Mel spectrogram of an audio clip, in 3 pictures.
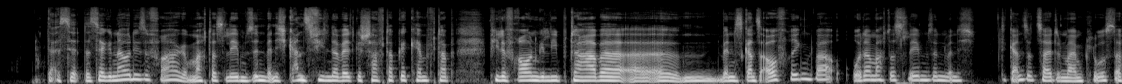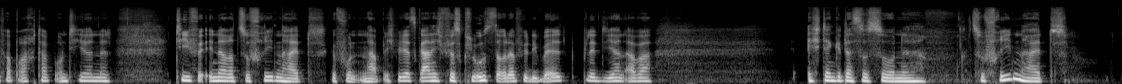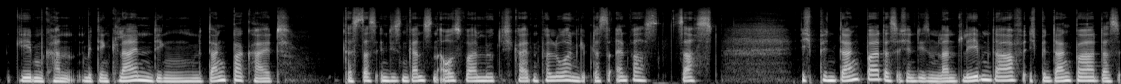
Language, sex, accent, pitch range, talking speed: German, female, German, 155-185 Hz, 195 wpm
